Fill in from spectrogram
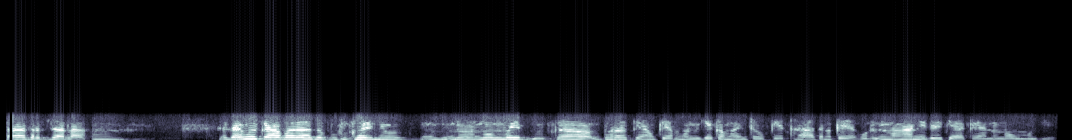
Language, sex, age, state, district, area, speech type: Manipuri, female, 45-60, Manipur, Churachandpur, urban, conversation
